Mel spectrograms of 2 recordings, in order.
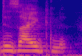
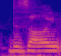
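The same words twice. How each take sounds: First: The G sound is pronounced. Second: The G sound is silent. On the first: The speaker calls it wrong. "it's not" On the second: The speaker calls it right. "you cannot really hear the G"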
